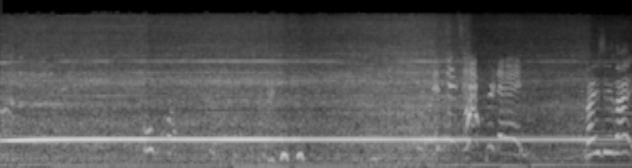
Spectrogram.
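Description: Zuru electric party pump running steadily, a loud rush of air with a steady whining tone, as it inflates a bunch of self-sealing party balloons. About five seconds in the rush of air drops away while the motor's tone carries on.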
